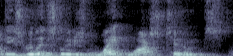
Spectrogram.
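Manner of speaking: ordinary talk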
